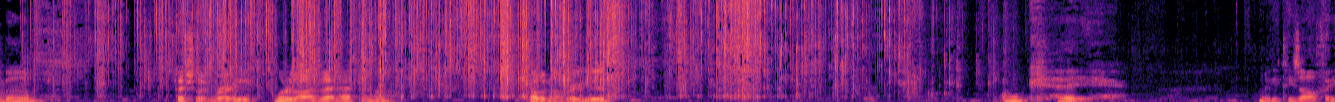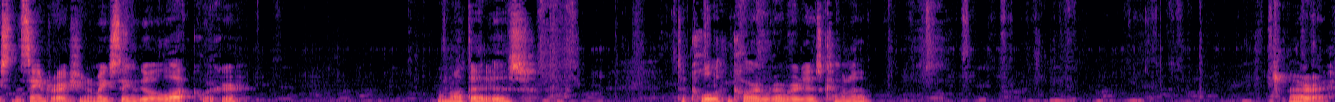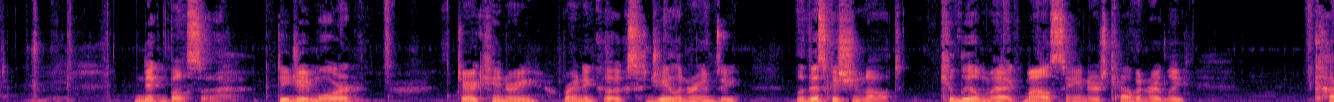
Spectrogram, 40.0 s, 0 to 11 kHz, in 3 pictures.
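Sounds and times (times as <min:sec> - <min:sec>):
plastic wrapper crinkling: 0:00.0 - 0:10.1
trading cards being shuffled: 0:00.0 - 0:10.1.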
